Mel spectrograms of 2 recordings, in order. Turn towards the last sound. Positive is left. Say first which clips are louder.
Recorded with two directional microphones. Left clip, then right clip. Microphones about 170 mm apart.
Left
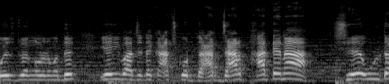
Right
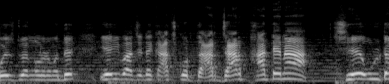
# right 3 dB
turn(degrees=-25)  # may be behind; listen again after turning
